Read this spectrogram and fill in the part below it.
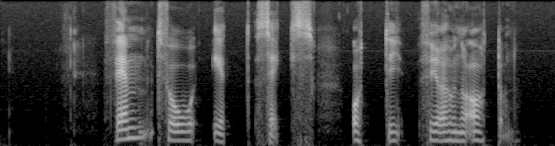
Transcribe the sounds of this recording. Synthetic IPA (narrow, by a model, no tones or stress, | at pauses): fɛmt̪ʰv̥oːʔɛt̪sɛ̰ks | ɔt̪ːɪ | fyːɾaɦɵnd̪ɾa̰ʔɑʈɔ̰n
